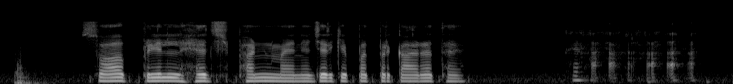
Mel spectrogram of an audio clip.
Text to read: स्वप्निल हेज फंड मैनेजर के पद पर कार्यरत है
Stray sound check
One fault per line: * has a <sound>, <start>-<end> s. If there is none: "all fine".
* has a thud, 0.1-0.6 s
* has a laugh, 5.6-7.1 s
